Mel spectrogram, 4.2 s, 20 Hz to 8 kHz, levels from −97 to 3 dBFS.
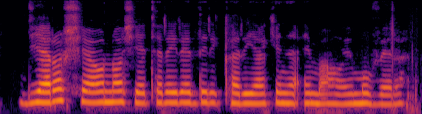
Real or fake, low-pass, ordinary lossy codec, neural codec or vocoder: real; none; none; none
